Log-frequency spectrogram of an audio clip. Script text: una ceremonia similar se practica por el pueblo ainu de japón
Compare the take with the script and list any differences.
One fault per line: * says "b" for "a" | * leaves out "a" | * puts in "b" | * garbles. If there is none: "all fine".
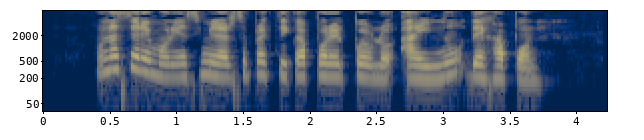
all fine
